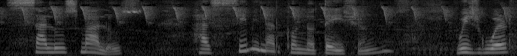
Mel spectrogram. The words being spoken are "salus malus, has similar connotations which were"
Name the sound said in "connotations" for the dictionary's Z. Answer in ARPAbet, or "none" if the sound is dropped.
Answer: S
